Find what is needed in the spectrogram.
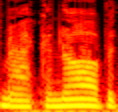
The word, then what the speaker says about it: Mackinac: The Mackinac Center, it's pronounced Mackinac, but spelled Mackinac, N-A-C,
